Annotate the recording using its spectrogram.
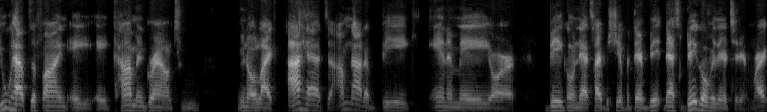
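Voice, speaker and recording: A man talks with a strong Southern US accent. His pace is moderate. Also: medium pitch for a man, ordinary pitch variation, big swings in loudness. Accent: thick Southern US. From US South. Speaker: battle rapper. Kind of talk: casual interview.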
